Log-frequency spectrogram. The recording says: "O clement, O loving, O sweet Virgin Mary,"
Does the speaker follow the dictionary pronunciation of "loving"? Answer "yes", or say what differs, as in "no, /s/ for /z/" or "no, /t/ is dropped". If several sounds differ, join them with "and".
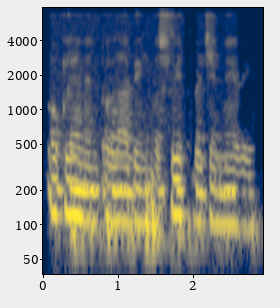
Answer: no, /b/ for /v/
